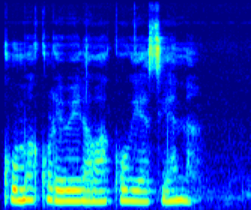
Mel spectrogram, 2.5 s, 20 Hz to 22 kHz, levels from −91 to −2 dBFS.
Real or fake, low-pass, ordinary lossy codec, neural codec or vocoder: real; none; none; none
